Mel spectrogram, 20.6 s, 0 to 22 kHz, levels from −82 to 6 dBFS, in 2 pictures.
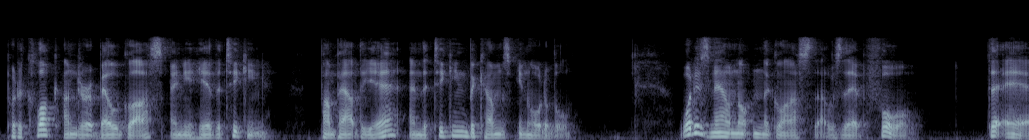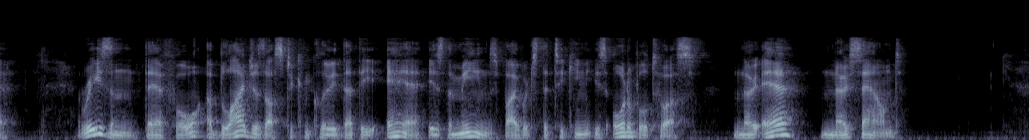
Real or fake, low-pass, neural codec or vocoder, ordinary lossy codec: fake; 7.2 kHz; codec, 16 kHz, 4.8 kbps, FACodec; Opus, 64 kbps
